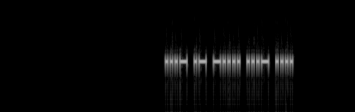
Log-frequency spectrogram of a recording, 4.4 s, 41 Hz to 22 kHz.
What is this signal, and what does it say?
Morse code, heard as a keyed tone, about 40 wpm, 700 Hz. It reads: VA6VH
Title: DXCC-100 Call Signs - 5 Characters - Repeated 3x - 40wpm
